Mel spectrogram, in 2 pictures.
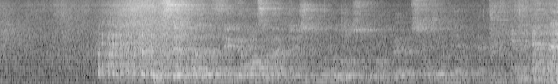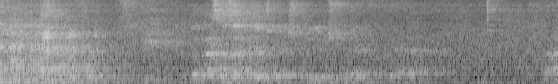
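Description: A man speaks with animation in an echoing room.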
